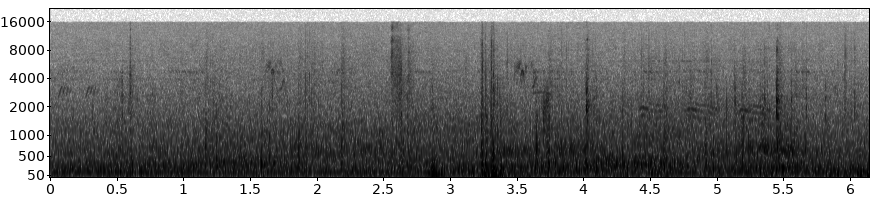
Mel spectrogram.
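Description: Footsteps land hard on a roof and pavement.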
